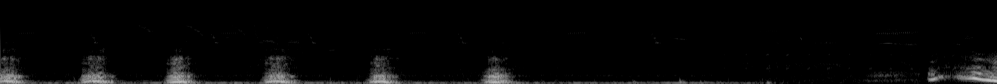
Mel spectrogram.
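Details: The closing grunts of a wild lioness's roar on an African reserve: six deep, gravelly pulses about a second apart, a brief quiet, then a new rising moan beginning at the end.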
